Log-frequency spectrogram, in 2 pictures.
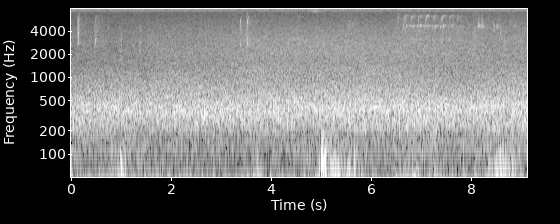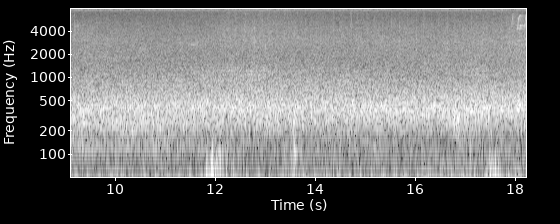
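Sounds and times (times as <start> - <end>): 
nature ambience loop: 0.0 - 18.2.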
